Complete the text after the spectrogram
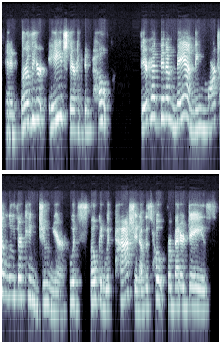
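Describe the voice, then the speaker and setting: Female storyteller for children's read-aloud: higher-pitched, very animated intonation, deliberate dramatic phrasing. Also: rough recording. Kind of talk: expressive picture book read-aloud.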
